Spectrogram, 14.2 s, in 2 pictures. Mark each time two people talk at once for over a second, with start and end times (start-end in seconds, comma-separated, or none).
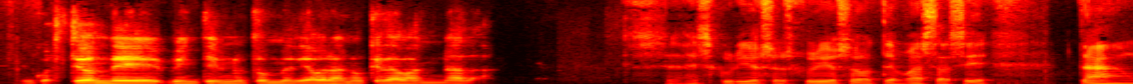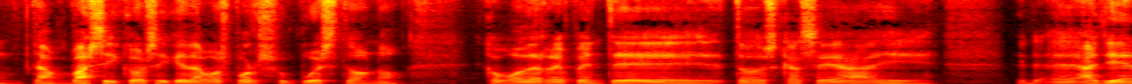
none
